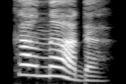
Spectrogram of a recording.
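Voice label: "canada", Ukrainian; gcompris; geography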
